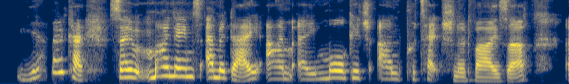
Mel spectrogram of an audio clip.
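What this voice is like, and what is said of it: Voice with a heavy cold. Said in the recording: “Full of cold”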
